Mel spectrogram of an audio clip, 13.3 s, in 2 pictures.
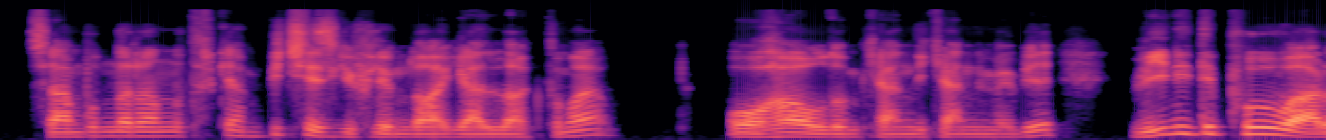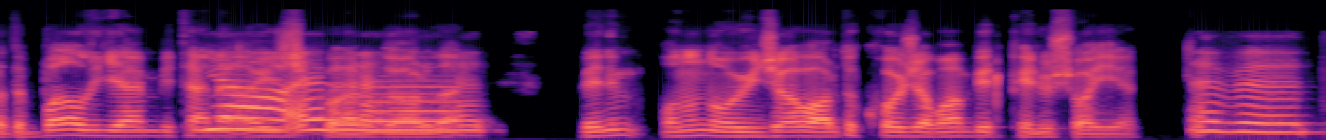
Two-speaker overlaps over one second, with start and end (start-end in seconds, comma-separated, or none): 7.6-9.0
